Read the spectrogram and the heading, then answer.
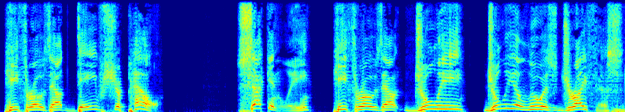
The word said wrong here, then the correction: Louis-Dreyfus: Julia Louis-Dreyfus. – Okay. It says Lewis here, L-O-U-I-S. – Yeah, it's pronounced.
